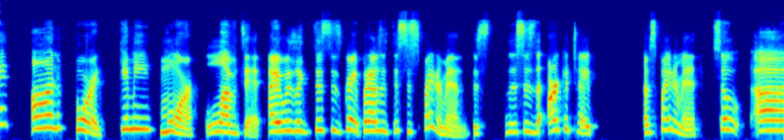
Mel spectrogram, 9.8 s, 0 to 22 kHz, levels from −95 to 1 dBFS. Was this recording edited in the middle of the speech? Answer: no; 0 cuts

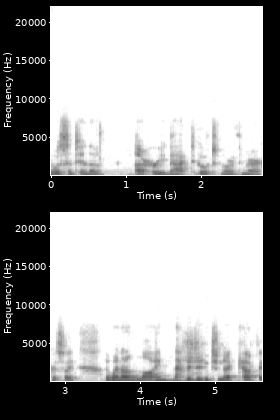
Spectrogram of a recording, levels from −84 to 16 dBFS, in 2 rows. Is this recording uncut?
yes; 0 cuts

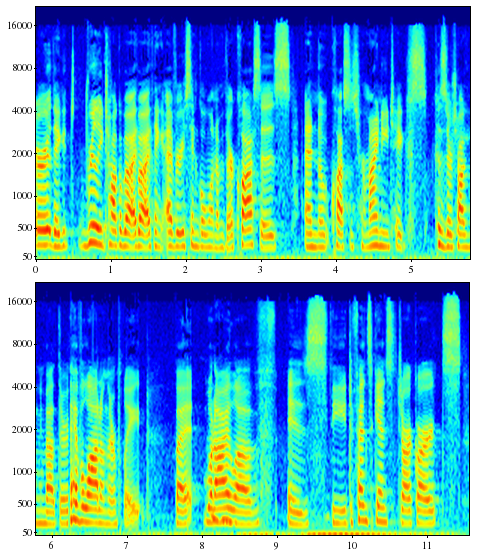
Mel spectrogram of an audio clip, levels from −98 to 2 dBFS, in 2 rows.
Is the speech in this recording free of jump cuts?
no; 3 cuts; at 1.4 s, 5.2 s, 6.2 s

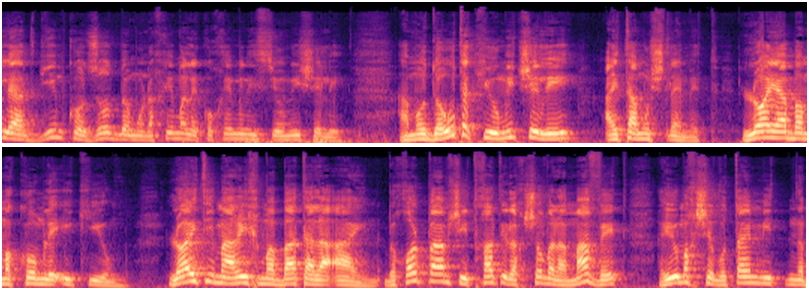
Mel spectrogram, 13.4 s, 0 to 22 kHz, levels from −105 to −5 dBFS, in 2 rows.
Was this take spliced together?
no; 0 cuts

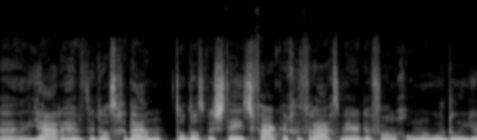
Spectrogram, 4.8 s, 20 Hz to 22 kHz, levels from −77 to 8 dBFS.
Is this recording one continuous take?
no; 1 cut; at 1.7 s

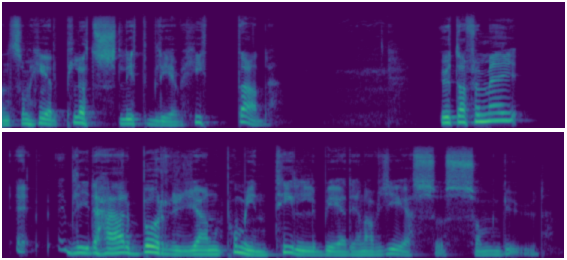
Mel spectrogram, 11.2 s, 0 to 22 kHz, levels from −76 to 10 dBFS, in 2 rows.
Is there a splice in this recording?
no; 0 cuts

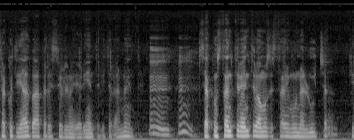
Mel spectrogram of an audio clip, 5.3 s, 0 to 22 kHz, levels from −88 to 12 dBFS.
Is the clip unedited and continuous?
yes; 0 cuts

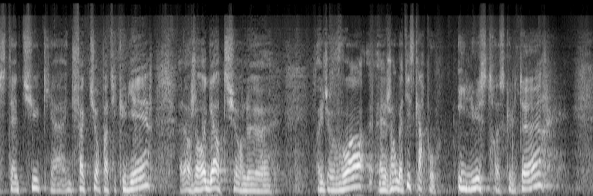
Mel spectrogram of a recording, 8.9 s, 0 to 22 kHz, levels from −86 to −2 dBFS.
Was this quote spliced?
no; 0 cuts

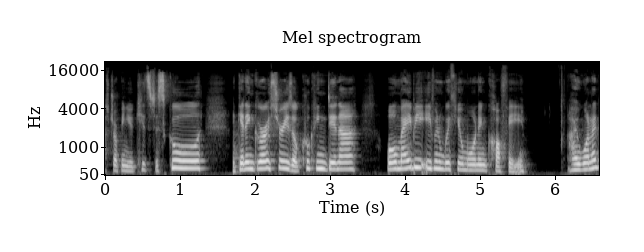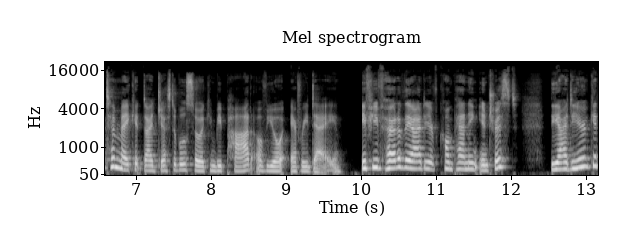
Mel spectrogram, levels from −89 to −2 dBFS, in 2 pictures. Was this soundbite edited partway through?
no; 0 cuts

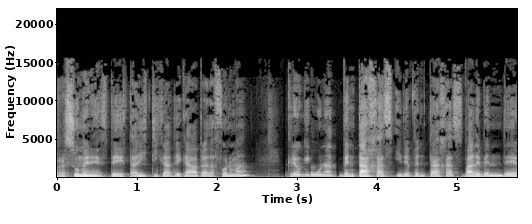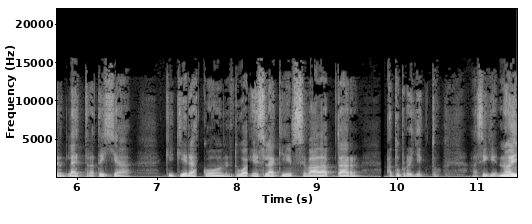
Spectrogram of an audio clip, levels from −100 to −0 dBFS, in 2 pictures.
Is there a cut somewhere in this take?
yes; 7 cuts; at 3.2 s, 3.5 s, 5.1 s, 5.9 s, 7.5 s, 8.1 s, 8.7 s

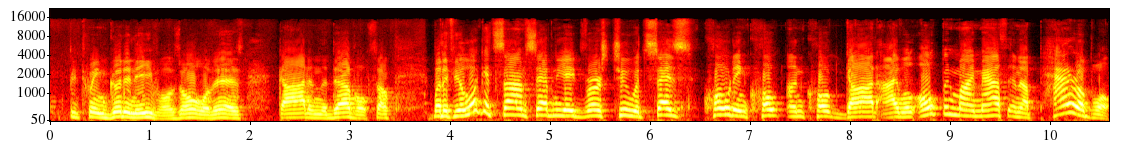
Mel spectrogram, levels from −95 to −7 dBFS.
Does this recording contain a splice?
yes; 1 cut; at 3.7 s

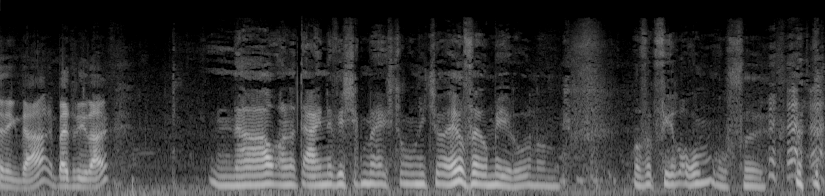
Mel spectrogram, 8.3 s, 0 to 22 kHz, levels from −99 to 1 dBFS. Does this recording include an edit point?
no; 0 cuts

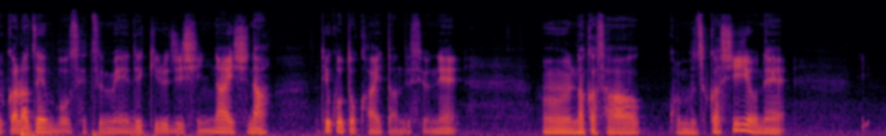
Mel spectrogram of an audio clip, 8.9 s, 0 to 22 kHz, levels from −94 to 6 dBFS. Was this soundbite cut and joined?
no; 0 cuts

